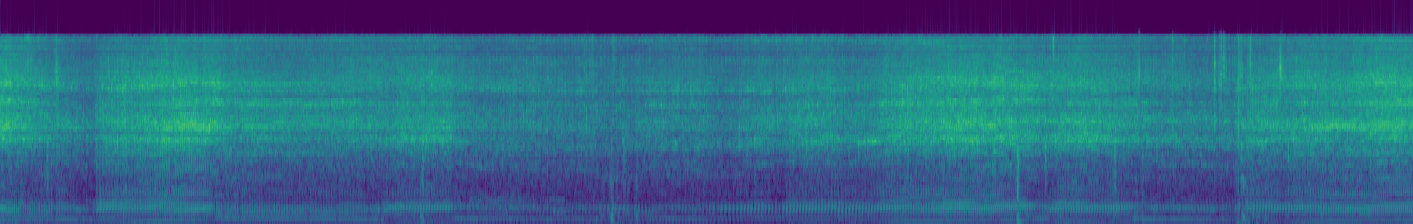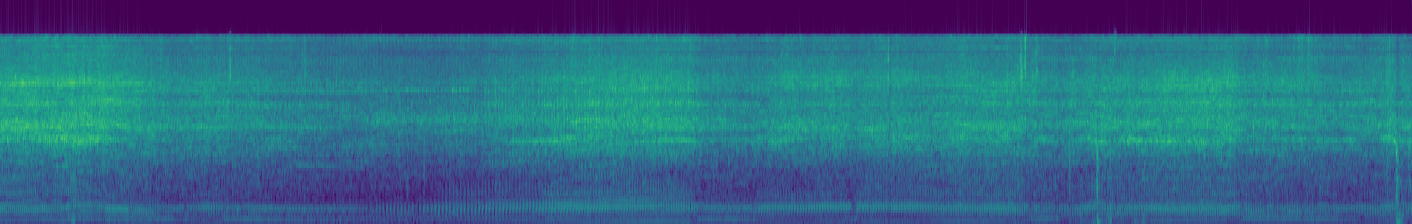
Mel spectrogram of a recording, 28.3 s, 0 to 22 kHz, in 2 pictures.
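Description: Yamaha TTR125's single-cylinder four-stroke engine revving up and falling back as the dirt bike rides a trail, the throttle opening and closing every few seconds. A few sharp knocks come from the bike over bumps.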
